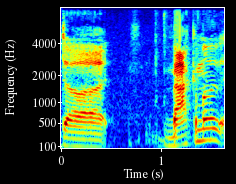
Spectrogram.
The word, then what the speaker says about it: machinima: Sorry, I was just going to say, somebody told me that it's pronounced machinima, similar to cinema.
